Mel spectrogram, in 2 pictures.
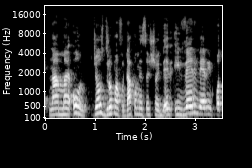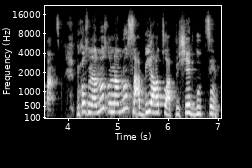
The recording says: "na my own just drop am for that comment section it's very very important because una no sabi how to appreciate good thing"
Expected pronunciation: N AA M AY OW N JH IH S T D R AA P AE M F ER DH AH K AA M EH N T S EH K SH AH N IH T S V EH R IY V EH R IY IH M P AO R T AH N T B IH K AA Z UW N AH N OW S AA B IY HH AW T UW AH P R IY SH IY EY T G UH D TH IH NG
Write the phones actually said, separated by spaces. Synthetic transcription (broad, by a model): N AA M AY OW N JH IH S D R AA P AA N F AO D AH K AA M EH S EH SH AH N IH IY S V EH R IY V EH R IY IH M P AO T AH N T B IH K AA S UW N AH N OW S AA B IY HH AW T UW AH P R IY SH IY EY T G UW D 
